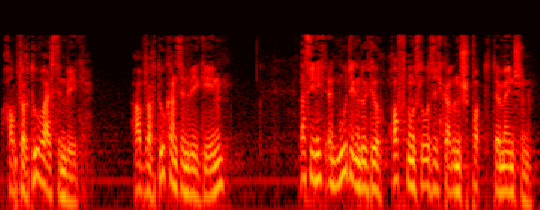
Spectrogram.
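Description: Husky-voiced man preaching, talking straight to the congregation, repeating his urging lines with rising force. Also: medium pitch, expressive, a little fast. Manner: conversational, keeps asking the audience "weißt du"; repetitive exhortation, rising loud on key phrases. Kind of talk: sermon.

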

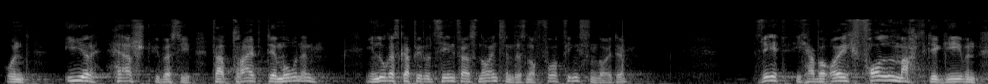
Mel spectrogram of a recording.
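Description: A man's voice: medium pitch, a little mellow, breathy edge, big-room sound. A man preaching a sermon with emphasis, repeating his phrases and quoting scripture. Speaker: pastor.

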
